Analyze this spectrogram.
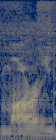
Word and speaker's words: Mari: and overall perfect person whose name is definitely pronounced Mari but I'm going to keep saying Mary and you can't stop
